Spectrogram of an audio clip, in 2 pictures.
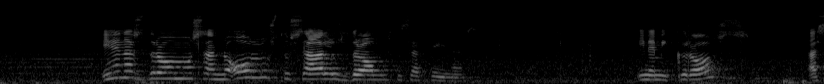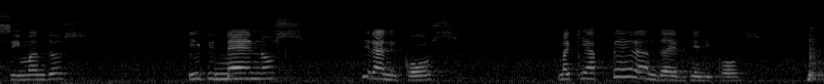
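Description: A young woman reads aloud clearly.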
